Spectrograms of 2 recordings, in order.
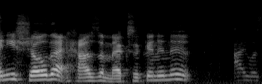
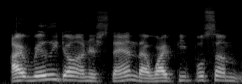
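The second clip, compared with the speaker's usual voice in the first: usual speaking voice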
